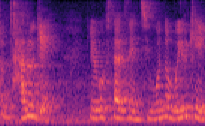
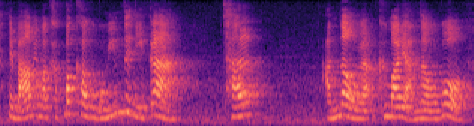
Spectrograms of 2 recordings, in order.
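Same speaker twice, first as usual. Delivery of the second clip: usual speaking voice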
